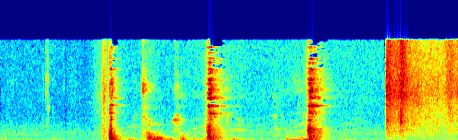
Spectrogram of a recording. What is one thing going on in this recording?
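A knife taps on a cutting board, slicing avocado.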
